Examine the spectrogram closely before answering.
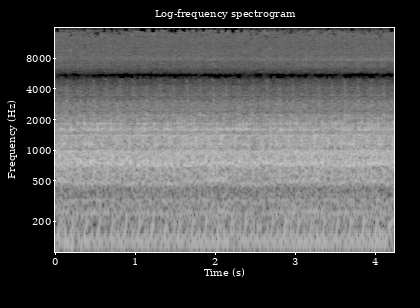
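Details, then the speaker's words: Mercedes 190SL with rebuilt Solex carburetors, idle mixture screw backed out to its sweet spot: steady, even low idle with no misses or hunting; normal idle. "back it out we get our best running here at the grade again so we want the sweet spot right in between and you can obviously do that by hearing but you can also do it with the tachometer"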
